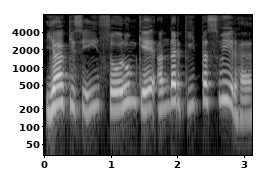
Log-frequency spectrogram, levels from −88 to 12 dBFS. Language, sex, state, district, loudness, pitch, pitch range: Hindi, male, Jharkhand, Ranchi, -18 LUFS, 230 Hz, 200-265 Hz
